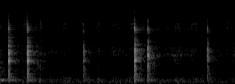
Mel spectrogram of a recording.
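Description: Chalk tapping and scraping on a blackboard while writing: a handful of short, irregular clicks.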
